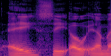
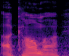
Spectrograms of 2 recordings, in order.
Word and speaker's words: Acoma: And if you go to visit there and you go on the tour, they'll tell you, no, we're not in Acoma. This is Acoma, is what it is. Now, Acoma sits atop, the Pueblo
